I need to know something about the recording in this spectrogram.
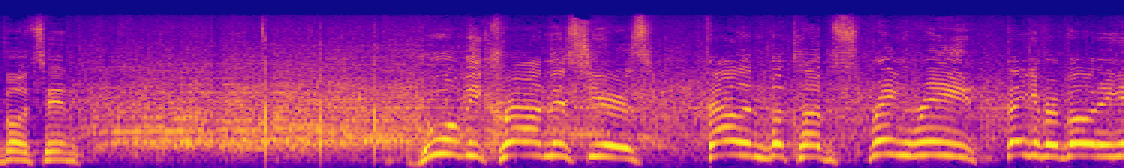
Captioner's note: cheers and applause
